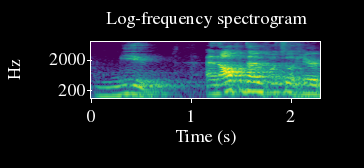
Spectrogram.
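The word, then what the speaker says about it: μ: Now, in terms of how it's pronounced, that term is pronounced as mu, mu. Okay? So that coefficient of friction is pronounced mu.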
